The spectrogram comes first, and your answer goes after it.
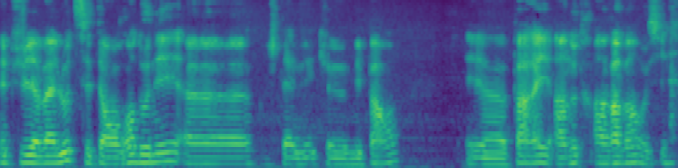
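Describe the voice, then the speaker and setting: A man with a medium pitch and fairly even intonation talks at a moderate pace. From Paris, France. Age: 30s. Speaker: nurse and traveller. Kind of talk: casual interview.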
